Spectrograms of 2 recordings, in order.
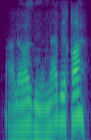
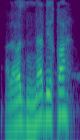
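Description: Both takes have the same delivery.

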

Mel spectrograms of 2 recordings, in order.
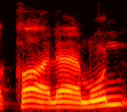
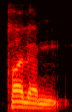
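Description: First: The word ends with an added un sound. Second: The word ends on a bare m sound. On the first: The word carries nunation. "إذا نولنا الكلمة نقول هكذا" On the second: The word is at a pause. "لو وقفنا عليها بالسكون"

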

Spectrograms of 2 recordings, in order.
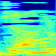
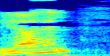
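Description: First: The word begins with a j sound. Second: The word begins with a y sound. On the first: "بعض الناس يقول جاهل" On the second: "وفي اللهجة العامية نحن نقول إيش؟ ياهل، نقلب الجيم إلى ياء"

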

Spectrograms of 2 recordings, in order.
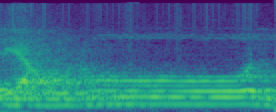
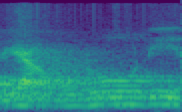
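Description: First: The word ends on a bare 'n' sound. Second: The word ends with a pronounced final 'ni'. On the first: It follows the tajwid rule for stopping. "Kalau secara hukum tajwid ya'budun" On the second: It shows the hidden 'me' of the object. "kalau kita ini ni-nya dibaca ya'buduni"

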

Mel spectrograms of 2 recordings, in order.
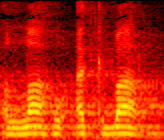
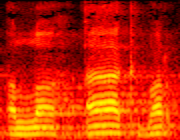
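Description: First: The last vowel of Akbar is drawn out long. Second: The opening vowel of Akbar is drawn out long. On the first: The word comes to mean a drum. "الكبر هو الطبل" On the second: It turns the phrase into a question. "لو مد همزة أكبر"

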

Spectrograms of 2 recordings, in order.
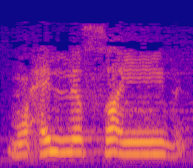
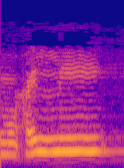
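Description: First: The final 'ee' vowel is dropped before the next word. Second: The word ends with a long 'ee' vowel. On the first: The reader continues without stopping. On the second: The reader stops on this word.

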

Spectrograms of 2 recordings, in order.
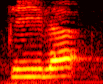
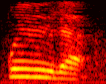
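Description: First: The first vowel is a pure i sound. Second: The first vowel is between i and u. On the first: "ليست قيل" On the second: "فتجتمع عندك الضمة والكسرة فتقول قيل"

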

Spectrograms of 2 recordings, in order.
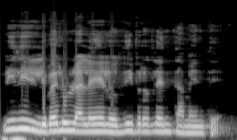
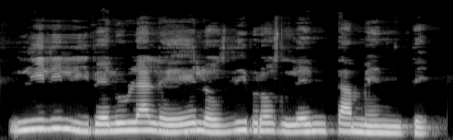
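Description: First: It is said at a very fast pace. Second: It is said at a slow pace. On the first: "Más rápido" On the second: "Una vez más"

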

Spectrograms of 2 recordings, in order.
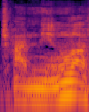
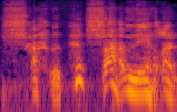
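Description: First: The first syllable begins with a 'ch' sound. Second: The first syllable begins with a 'sh' sound. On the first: This is the dictionary reading of the character. "我说铲明了什么什么什么" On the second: This is the reading passed down orally by masters. "这字准确的发音是善"

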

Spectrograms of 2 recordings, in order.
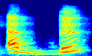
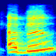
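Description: First: The b is held with pressure, then released. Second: The b is released quickly without holding. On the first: The letter is doubled. "هذه أب لأنها باءان" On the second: The letter is single. "وهذه أب لأنها باء واحدة"

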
